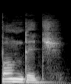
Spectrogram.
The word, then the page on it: bondage: British English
